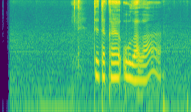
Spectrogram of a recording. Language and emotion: Russian, positive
